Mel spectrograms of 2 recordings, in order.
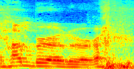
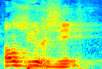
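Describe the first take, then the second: First: The word is said with an English pronunciation. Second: The word is said with a French pronunciation. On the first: "Et en anglais, c'est hamburger" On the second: "En français, c'est hamburger"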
